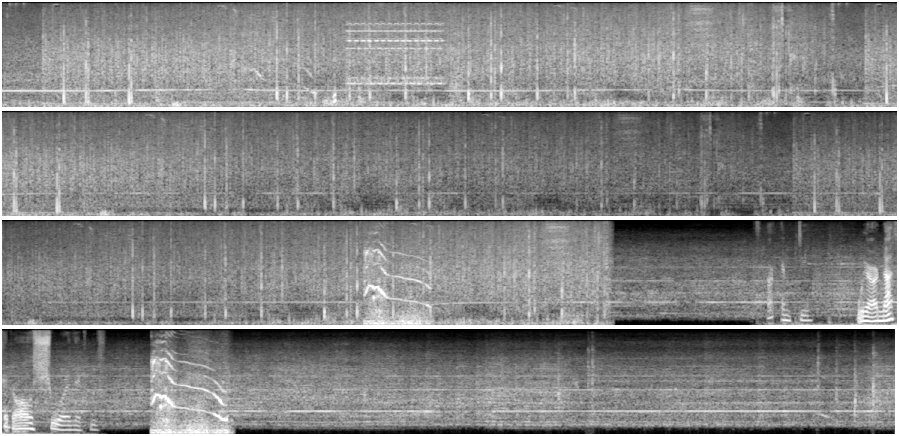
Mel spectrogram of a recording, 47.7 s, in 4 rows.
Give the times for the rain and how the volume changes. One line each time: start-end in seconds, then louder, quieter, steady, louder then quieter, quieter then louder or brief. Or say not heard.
0.0-32.0 quieter then louder.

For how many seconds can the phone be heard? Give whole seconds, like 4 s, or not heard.
3 s.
